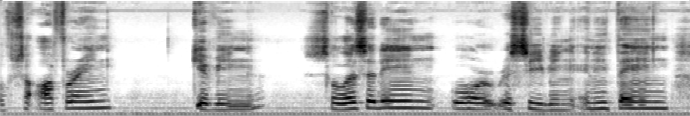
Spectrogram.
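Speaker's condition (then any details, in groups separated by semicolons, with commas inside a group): Cerebral palsy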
